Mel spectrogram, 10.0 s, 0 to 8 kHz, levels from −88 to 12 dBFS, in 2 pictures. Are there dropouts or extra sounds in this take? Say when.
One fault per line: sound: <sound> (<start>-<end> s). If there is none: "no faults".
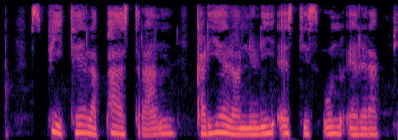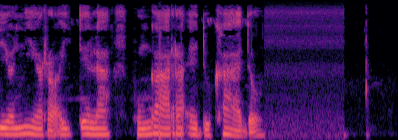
no faults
